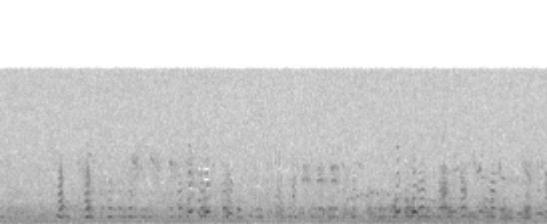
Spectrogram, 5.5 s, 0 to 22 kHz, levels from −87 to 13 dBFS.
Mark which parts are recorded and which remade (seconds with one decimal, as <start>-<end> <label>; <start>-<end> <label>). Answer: 0.0-0.8 recorded; 0.8-1.7 remade; 1.7-2.3 recorded; 2.3-3.1 remade; 3.1-5.5 recorded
